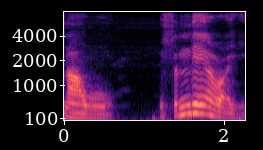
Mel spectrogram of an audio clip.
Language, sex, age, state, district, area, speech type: Kannada, male, 60+, Karnataka, Vijayanagara, rural, spontaneous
